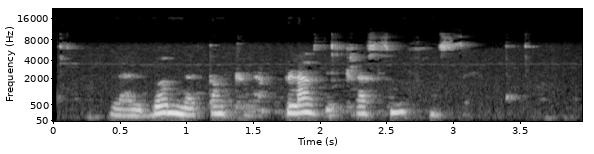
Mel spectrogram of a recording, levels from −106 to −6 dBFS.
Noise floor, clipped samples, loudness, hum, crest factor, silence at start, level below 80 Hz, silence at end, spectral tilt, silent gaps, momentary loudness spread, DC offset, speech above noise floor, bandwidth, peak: -57 dBFS; under 0.1%; -29 LUFS; none; 18 dB; 0.45 s; -78 dBFS; 0.4 s; -4.5 dB/octave; none; 13 LU; under 0.1%; 28 dB; 9.4 kHz; -12 dBFS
